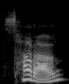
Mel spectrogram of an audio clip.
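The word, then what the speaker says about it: 사랑: hear how they sound and the Korean word Sarang which means love The Shield is at the beginning of the word therefore is pronounced as SU here's an example with Shield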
